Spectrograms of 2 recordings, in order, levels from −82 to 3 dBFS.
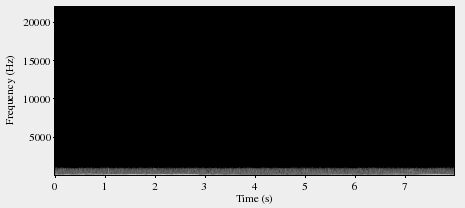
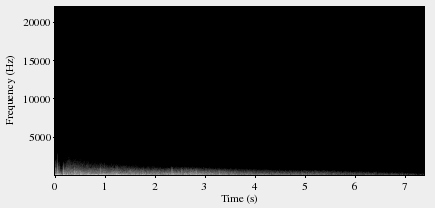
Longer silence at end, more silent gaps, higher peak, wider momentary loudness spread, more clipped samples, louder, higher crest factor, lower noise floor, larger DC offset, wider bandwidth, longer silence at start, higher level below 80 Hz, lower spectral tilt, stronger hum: second, 0 s vs 1.8 s; neither; about the same, -10 dBFS vs -12 dBFS; second, 15 LU vs 22 LU; neither; second, -36 LUFS vs -32 LUFS; second, 14 dB vs 20 dB; second, -43 dBFS vs -67 dBFS; first, 0.4% vs under 0.1%; second, 1 kHz vs 2 kHz; about the same, 0 s vs 0 s; first, -26 dBFS vs -34 dBFS; first, -16 dB/octave vs -14.5 dB/octave; neither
